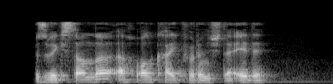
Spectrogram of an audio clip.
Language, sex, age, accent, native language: Uzbek, male, 19-29, Xorazm, Uzbek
